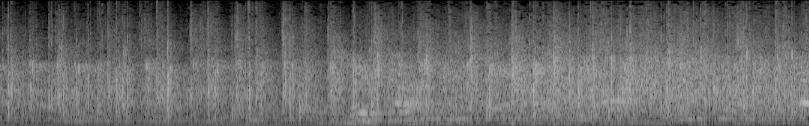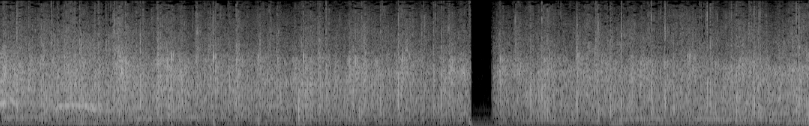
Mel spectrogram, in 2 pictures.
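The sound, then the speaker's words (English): Sustained, loud applause from a large church audience, a dense steady wash of many hands clapping for the full stretch, with a brief dropout near the end before the clapping resumes, as people walk up to the front to be prayed for. “And you ought to clap like your mama's coming up here.”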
